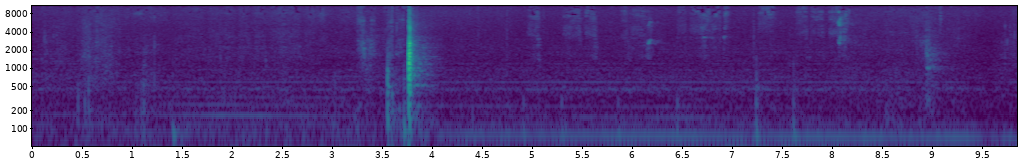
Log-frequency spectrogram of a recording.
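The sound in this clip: Faint scratching of a marker or chalk drawing a shear-force diagram on a board, with soft scattered strokes and light taps and one sharper knock midway, all quiet and without talk.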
